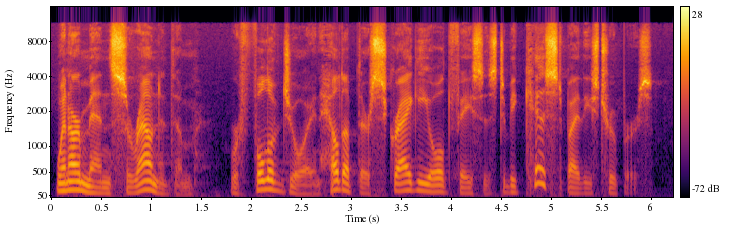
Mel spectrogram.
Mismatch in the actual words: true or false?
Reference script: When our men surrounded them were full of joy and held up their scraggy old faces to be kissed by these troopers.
false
